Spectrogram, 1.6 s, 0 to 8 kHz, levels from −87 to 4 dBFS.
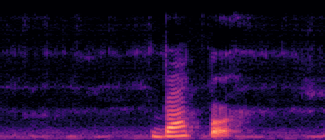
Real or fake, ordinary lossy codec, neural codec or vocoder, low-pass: fake; none; autoencoder, 22.05 kHz, a latent of 192 numbers a frame, VITS, trained on one speaker; 7.2 kHz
